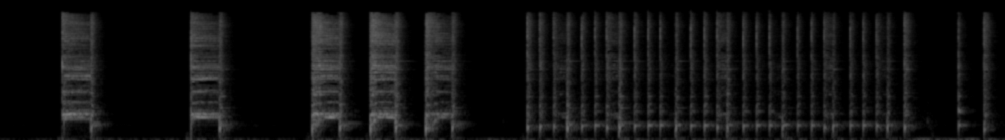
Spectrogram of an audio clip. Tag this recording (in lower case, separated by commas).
cymbal, music, musical instrument, playing cymbal, hi-hat, inside a small room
